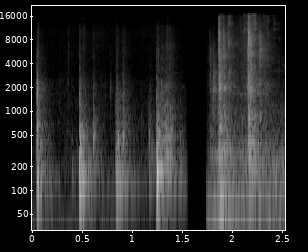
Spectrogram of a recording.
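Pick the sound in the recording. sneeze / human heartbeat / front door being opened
front door being opened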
